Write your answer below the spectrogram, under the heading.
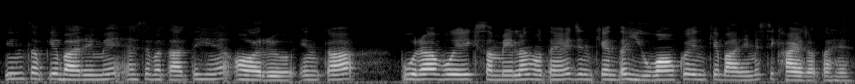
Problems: constant background noise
